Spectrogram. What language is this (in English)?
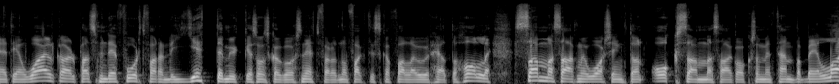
Swedish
